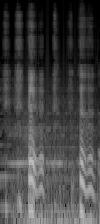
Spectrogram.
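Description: A man sobbing with gasping, wailing cries, twice, over background music with a deep low rumble that swells in just after the start.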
